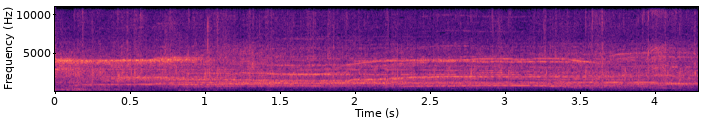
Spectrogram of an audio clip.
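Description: Audience of teenagers cheering and screaming, many high voices overlapping in long shrieks.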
